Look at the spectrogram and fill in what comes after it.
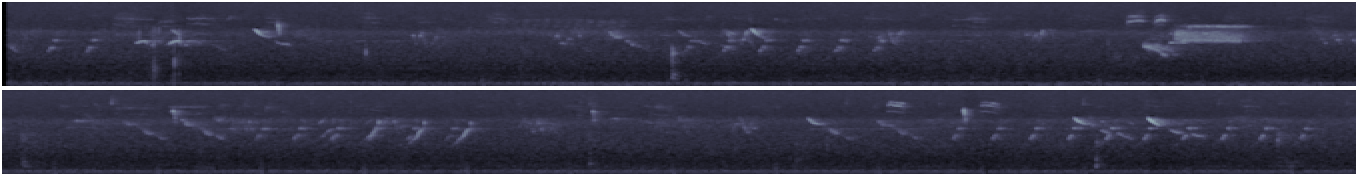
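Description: Songbirds chirping and singing, many short down-slurred notes scattered throughout, with a buzzy trill about twelve seconds in, over a steady low rumble.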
